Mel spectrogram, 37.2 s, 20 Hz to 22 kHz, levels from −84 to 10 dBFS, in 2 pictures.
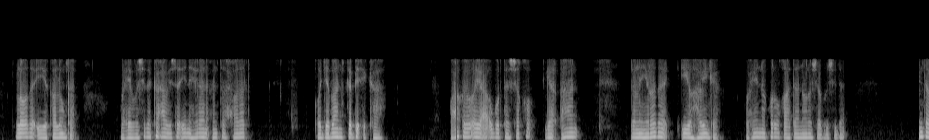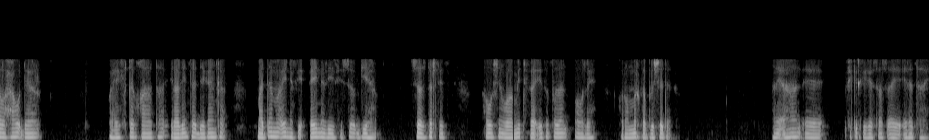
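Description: At 9.12 to 9.15 s and again at 28.84 to 28.87 s, between "howshan waa" and "mid faaido badhan oo", there is packet loss on an ADPCM call. About one packet, some 20 ms of audio, goes missing each time and is replaced by silence, leaving a hard-edged gap. The decoder's adaptive predictor and step size drift away from the sender's, so speech resumes with brief, slight distortion before settling. The light, band-limited coding sound fits 32 kbit/s G.726.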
